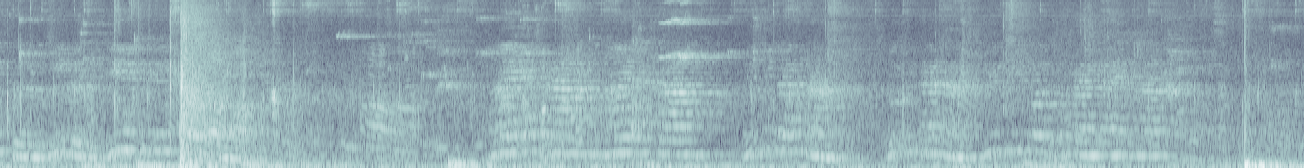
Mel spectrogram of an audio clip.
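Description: A young man talks nearby in an echoing hall.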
